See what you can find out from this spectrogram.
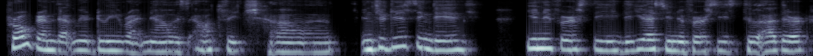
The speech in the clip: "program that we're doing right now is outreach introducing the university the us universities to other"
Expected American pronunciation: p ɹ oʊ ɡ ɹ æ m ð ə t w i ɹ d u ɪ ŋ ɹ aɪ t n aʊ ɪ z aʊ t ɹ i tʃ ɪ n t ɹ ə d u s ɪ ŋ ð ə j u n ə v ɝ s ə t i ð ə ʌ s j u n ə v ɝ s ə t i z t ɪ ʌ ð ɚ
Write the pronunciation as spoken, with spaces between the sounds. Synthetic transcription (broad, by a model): p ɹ oʊ ɡ ɹ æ m ð ə t w i ɹ d u ɪ ŋ ɹ aɪ t n aʊ ɪ z aʊ t ɹ i tʃ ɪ n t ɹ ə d u s ɪ ŋ ð ə j u n ə v ɝ s ə t i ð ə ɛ s j u n ə v ɝ s ə t i z t ɪ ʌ ð ɚ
